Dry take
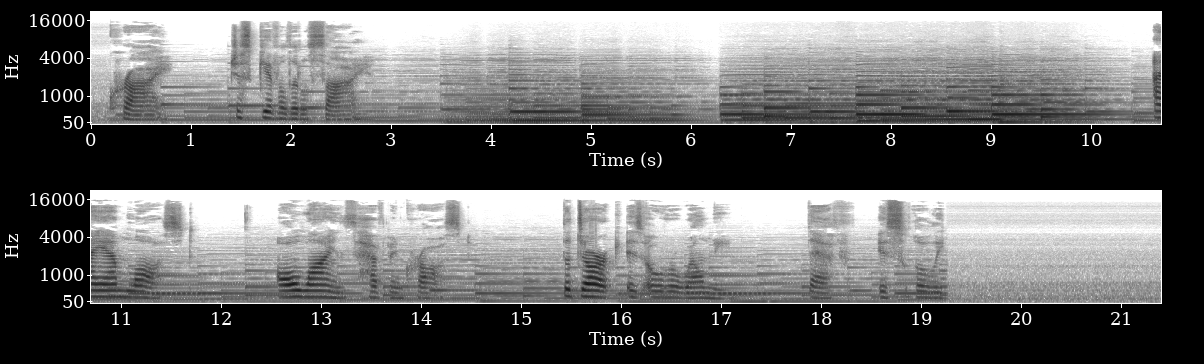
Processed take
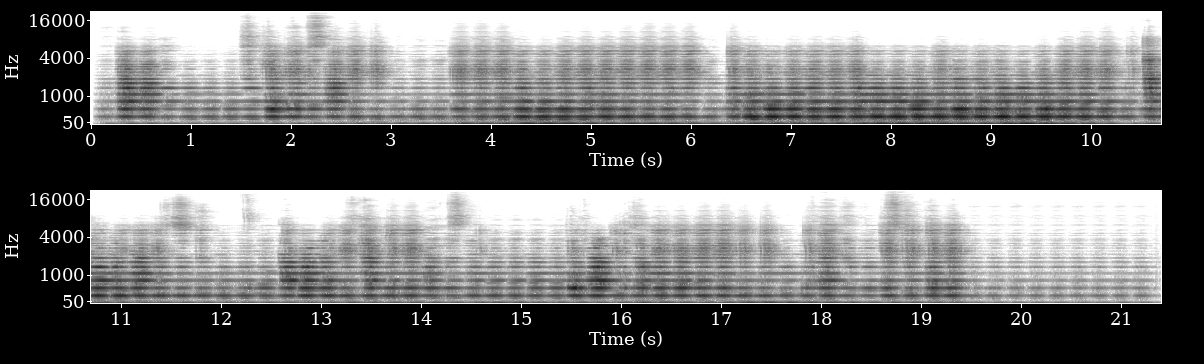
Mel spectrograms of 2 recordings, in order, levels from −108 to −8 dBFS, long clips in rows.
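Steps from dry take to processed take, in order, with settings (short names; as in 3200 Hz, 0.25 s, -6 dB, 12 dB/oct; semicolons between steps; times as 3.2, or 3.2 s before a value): rattling part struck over -37 dBFS, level -24 dBFS; treble ducked by the level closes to 920 Hz, closed at -19 dBFS; tone controls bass +1 dB, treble -7 dB; harmoniser +3 st -10 dB, +12 st -8 dB; robotiser 269 Hz; grains 0.208 s, grains 4.8/s, pitch spread up and down by 0 st; Schroeder reverb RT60 0.37 s, combs from 33 ms, DRR -9 dB; gain -6.5 dB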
